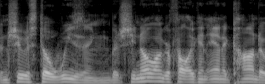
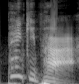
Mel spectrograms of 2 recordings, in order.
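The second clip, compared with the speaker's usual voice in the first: sharp, loud, higher bark of a name; 6 semitones higher, 13 dB louder than usual. A narrator's reading. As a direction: bark her name to stop her. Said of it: "Applejack barked loudly".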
